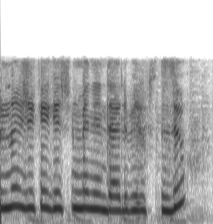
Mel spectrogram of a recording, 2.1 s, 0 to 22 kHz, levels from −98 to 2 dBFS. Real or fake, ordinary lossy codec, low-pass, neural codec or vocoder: real; Opus, 32 kbps; 7.2 kHz; none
